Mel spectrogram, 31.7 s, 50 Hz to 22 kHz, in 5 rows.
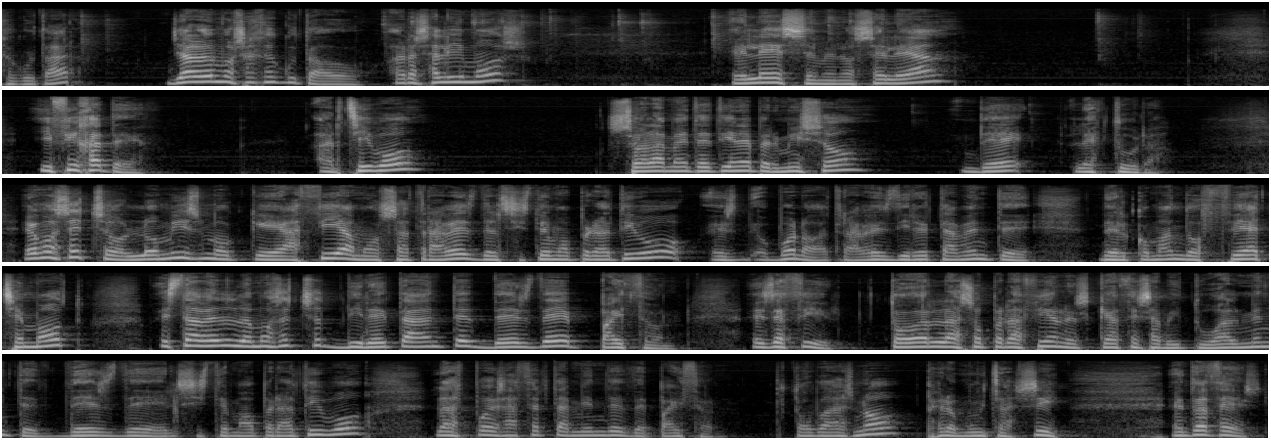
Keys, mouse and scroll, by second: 0.4 Escape, 2.1-4.9 typing, 5.4 Return.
